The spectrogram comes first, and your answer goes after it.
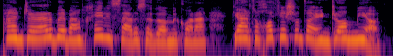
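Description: A woman reading the part of a frightened young woman in a radio story, her lines high and agitated. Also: close to an everyday voice. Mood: anxious. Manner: high-pitched and agitated, rising to cries.

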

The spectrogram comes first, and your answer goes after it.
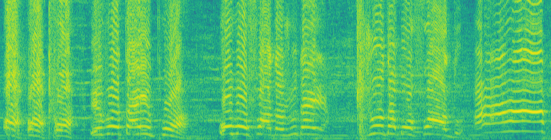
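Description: A woman's voice: high voice, a bit bright. A woman hosting an amateur comedy radio show, rambling and jokey as she announces. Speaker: host.

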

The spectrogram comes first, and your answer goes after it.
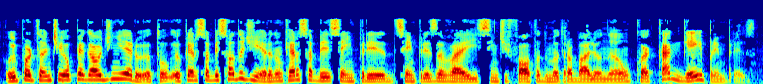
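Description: High-voiced blunt man. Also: fast, hardly any pauses, dry recording. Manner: blunt, profane, rambling, fillers like "entendeu?". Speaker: vlogger. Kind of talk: casual monologue.

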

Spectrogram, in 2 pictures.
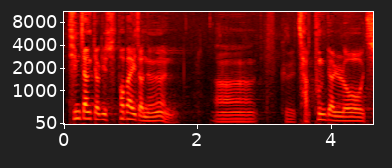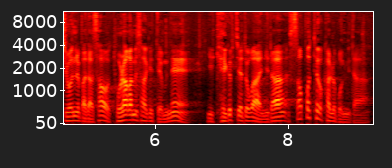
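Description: A man's voice: mid-range voice, a little mellow. A man from South Korea giving a prepared public talk as an animator. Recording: long hall reverb.

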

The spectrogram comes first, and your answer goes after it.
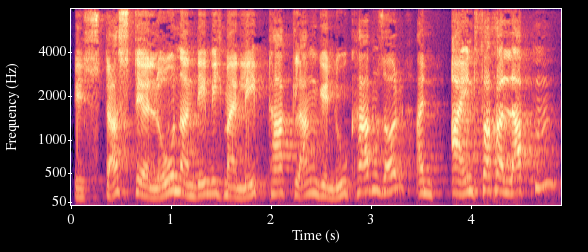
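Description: A man's voice: high-pitched, lively intonation, moderate pace, sharp tone. A young man playing a clever, cheeky student, firm with a spirit and polite to his father, in a fairy-tale radio play. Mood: defiant. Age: young adult.

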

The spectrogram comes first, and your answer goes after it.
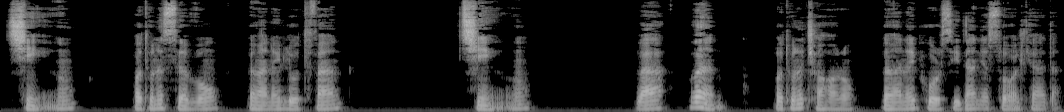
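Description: Male podcast tutor, mid-pitched, patient explainer, slows down for repeats. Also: steady tone, a bit bright. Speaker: Chinese language teacher. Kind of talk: podcast language lesson.

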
